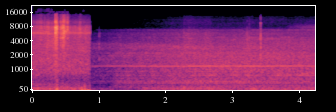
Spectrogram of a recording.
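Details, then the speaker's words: 1996 Oldsmobile Aurora after the shorting alternator and the battery were replaced and the AC condenser was changed: some handling clatter, then a smooth, steady low hum with no knocks or misses; normal idle. "Got the Aurora running. As you can hear, she's running. Everything's good."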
